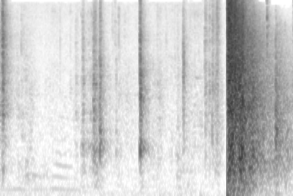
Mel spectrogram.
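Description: A single loud gunshot at a police shooting range cracks out suddenly after a few faint, quieter sounds, then its sharp burst rings and decays slowly to the end.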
